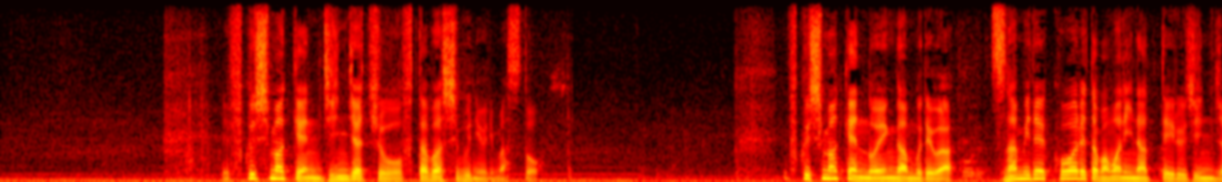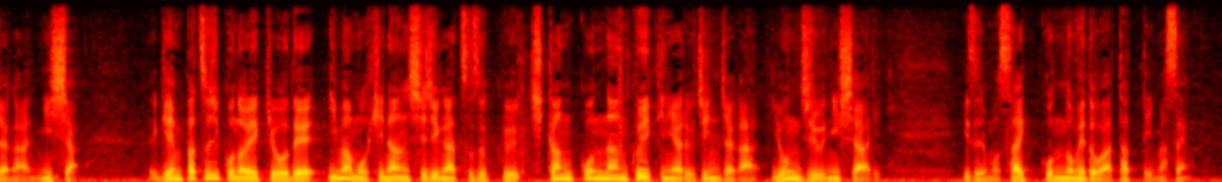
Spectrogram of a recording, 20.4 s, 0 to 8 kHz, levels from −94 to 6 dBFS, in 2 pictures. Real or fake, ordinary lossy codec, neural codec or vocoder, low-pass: real; none; none; none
